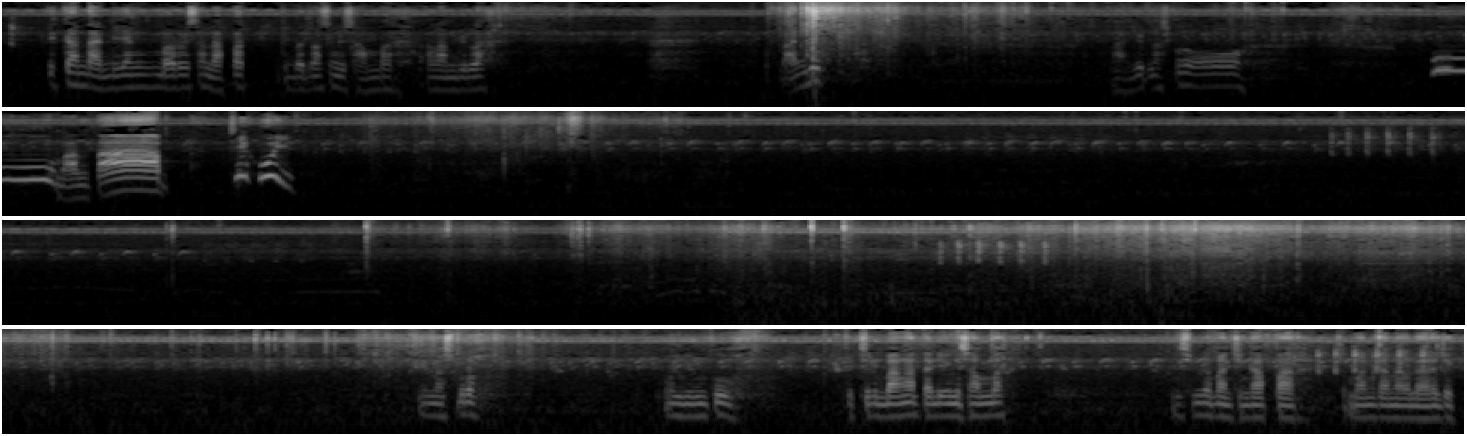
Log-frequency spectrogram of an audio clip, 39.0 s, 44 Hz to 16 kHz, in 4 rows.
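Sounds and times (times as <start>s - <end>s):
birds trilling: 0.0s - 39.0s
high-pitched insect drone: 0.0s - 39.0s
pulsing insect trills: 0.0s - 39.0s
small ticks: 4.8s - 9.6s, 11.9s - 33.6s, 34.2s - 39.0s
rustling noise: 22.2s - 33.1s.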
